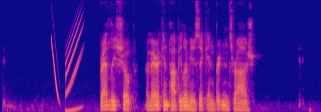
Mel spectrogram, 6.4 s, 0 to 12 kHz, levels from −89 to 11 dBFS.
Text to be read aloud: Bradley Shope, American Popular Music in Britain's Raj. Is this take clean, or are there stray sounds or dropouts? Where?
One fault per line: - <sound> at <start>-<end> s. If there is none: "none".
- chirp at 1.0-1.7 s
